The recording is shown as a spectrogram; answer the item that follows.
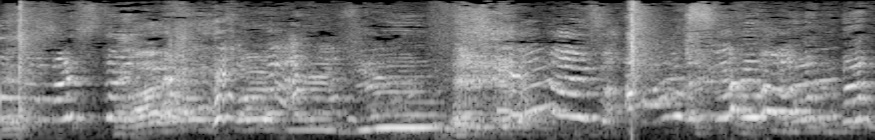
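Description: People's voices talking throughout, with two sharp smacks: one right at the start and one about three seconds in.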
